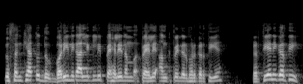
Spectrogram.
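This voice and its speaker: A man runs a live reasoning class, talking fast and repeating each step to his students. His voice sits a little high, and his coaxing manner mixes English terms into his teaching. The audio is dull and lo-fi.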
